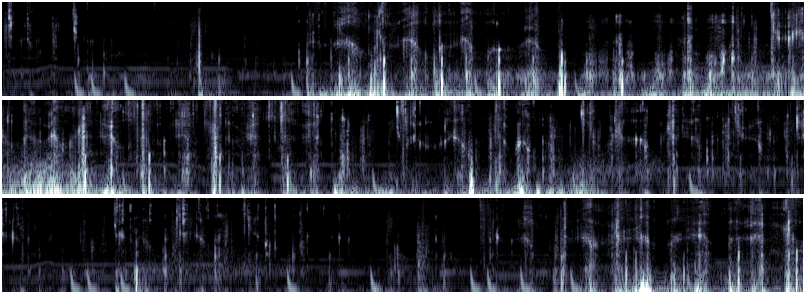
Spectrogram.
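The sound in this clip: Someone chews cake with raspberries, making many moist crunching and squishing bites in a steady, irregular rhythm. The chewing stays fairly loud throughout with no talking.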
